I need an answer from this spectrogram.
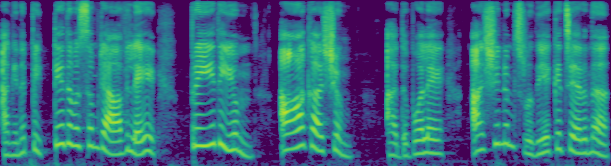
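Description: A woman's voice: sits high, expressive, moderate pace. A woman who reviews a TV serial, casually retelling the episode in a chatty storytelling manner.

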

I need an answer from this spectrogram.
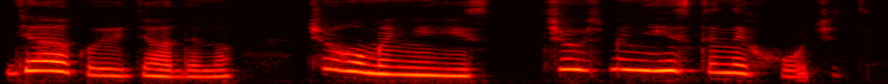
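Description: A woman voicing a proud, quick-witted poor village boy who speaks in a raised, earnest tone. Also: sits high, big pitch swings, warm tone, voice pushed up. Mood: polite.

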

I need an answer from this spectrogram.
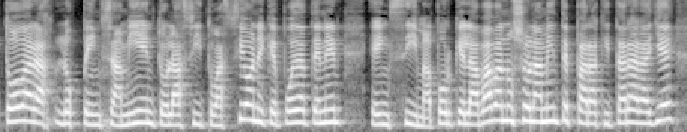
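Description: A woman with a high voice talks her listeners through ritual advice in a loose, conversational way. She preaches a little and keeps checking in with short tag questions. She often drifts into personal stories before coming back to the point. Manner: digressive, with restarts and personal anecdotes. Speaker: spiritual advisor teaching a ritual. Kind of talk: casual spoken advice talk.

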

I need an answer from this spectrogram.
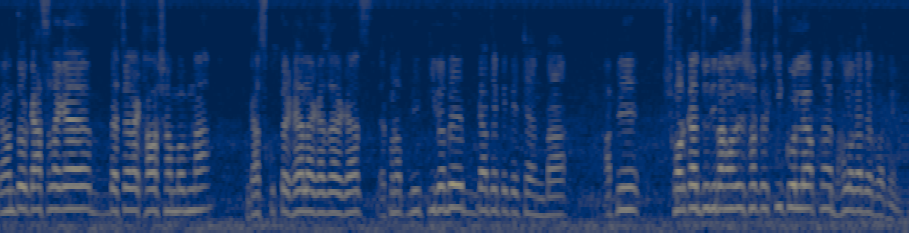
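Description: Fast, high-voiced Bangladeshi street interviewer, male. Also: steady tone, fairly bright tone. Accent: Bangladeshi Bengali. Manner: prodding, questioning. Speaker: street interviewer filming for own channel. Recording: street noise behind the voice.

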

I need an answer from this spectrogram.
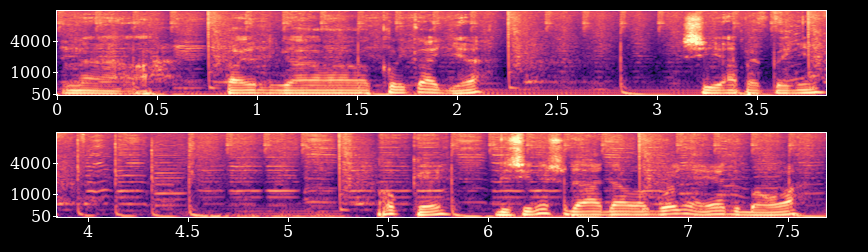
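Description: A chatty young man hosts a YouTube tech tutorial, walking viewers step by step through software setup and calling them friends. He speaks in a mid-range, steady voice at a measured pace with long pauses, over music. He records into a large boom-arm studio mic in a small home room lit by blue LEDs.

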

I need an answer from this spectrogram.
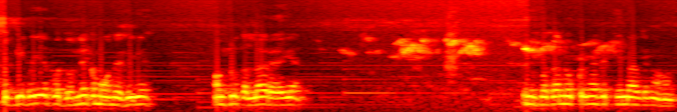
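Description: A man's voice: high voice, flat delivery, fairly quick, narrow, tinny audio, faint music behind, close to an everyday voice. A man playing a worried younger brother. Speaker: actor. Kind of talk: village short film acting.

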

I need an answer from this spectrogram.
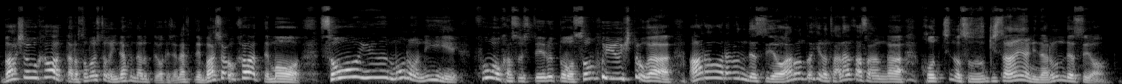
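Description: Osaka-accent guy chatting about life stuff, pitch jumping all over, bit husky, jokey. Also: fast, few pauses, soft background music. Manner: animated, joking, laughs often. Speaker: host. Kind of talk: casual spiritual talk to camera.

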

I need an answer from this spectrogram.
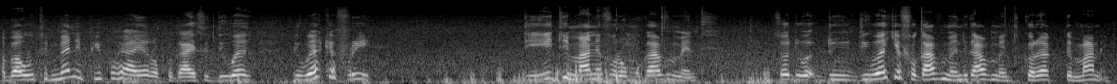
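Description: A woman's voice: mid-range voice, normal speed. A middle-aged woman with a Burundian accent vlogs casually outdoors on a phone, emphatically repeating words and phrases. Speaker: vlogger. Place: outdoors, walking in a forest. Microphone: phone at arm's length. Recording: noisy outdoor phone recording, wind and rustling.

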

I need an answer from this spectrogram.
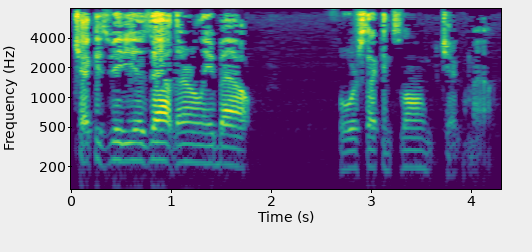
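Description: A man's voice: lowish voice, steady tone, normal speed, a little hiss or hum. A young man chatting casually and aimlessly to his webcam in a home office, slangy and given to swearing. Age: young adult. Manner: slangy, swearing, laid-back. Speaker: amateur video blogger. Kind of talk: casual rambling webcam chat. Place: home office room, indoors. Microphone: webcam or computer mic at desk. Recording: dull lo-fi webcam audio, voices behind.

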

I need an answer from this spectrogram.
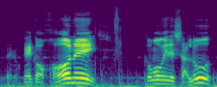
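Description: A man's voice: fairly high pitch, animated, unhurried, pushed and bright, faint music behind. A young man with a Spain Spanish accent, commenting on a horror game he plays, swearing and yelping whenever something startles him. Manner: jumpy, swears and yelps at scares. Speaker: gaming YouTuber. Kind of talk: let's play commentary.

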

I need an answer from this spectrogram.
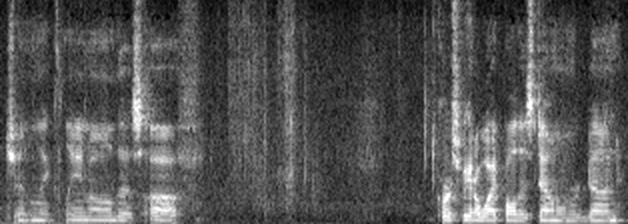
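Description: A man talking through a mechanical repair in a home workshop, relaxed and halting with frequent fillers, recorded on a camera filming his hands. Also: mid-range voice, creaky, highs cut off, slight background noise. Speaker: mechanic demonstrating engine rebuild. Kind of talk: casual workshop tutorial. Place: home workshop at a drill press.

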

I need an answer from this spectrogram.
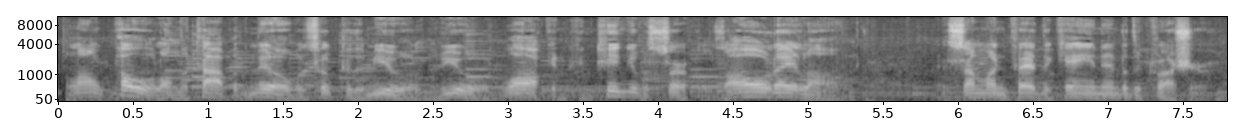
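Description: A man with a Southern US accent narrating a documentary feature in a folksy, unhurried storytelling way. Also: on the low side, animated. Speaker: program host and narrator. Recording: voice-over with music underneath.

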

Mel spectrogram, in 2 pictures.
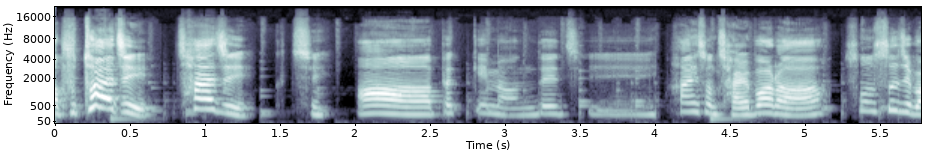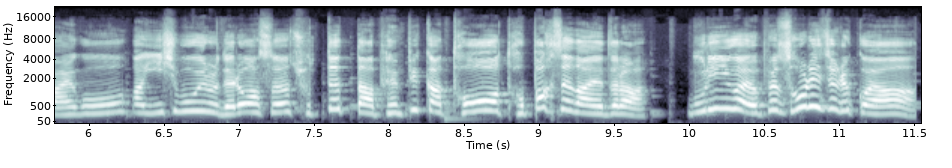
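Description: A woman streaming a live football match reaction, emotional and swearing, yelling at the players. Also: high voice.

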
